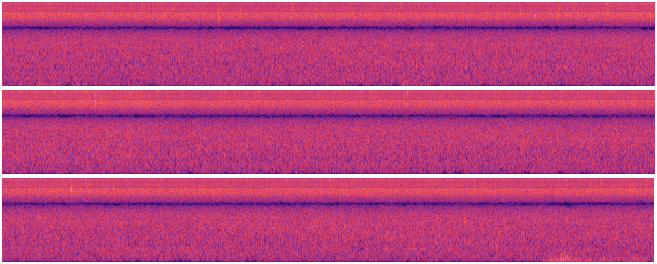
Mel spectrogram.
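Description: Heavy downpour: a dense, steady hiss of rain pelting a flooded road surface. Near the end there is a brief low rumble.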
